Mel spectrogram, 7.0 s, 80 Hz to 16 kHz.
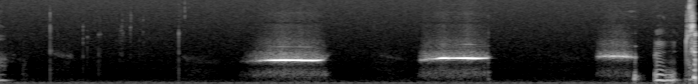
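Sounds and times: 
person attempting to whistle: 2.5s - 3.4s, 4.2s - 5.0s, 6.0s - 6.4s.

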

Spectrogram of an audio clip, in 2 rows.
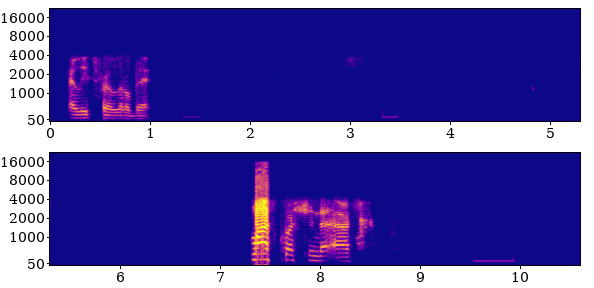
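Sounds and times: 
faint hiss: 0.0s - 10.5s
speech: 0.2s - 1.1s, 7.4s - 8.6s
short phone beep low electronic tone: 9.6s - 10.0s.

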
